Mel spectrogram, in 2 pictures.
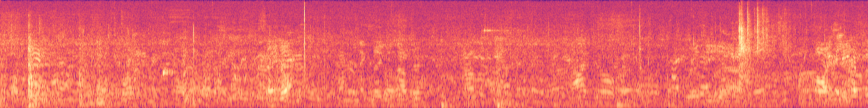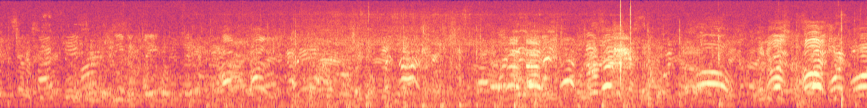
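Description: A crowd of spectators cheers and shouts from the sidelines, outdoors.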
